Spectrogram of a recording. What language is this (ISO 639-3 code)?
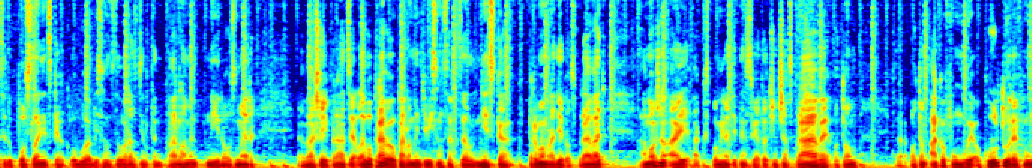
slk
